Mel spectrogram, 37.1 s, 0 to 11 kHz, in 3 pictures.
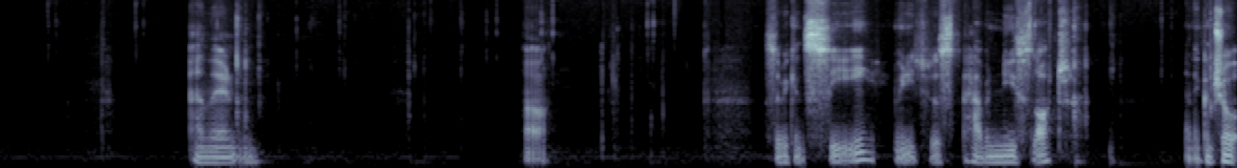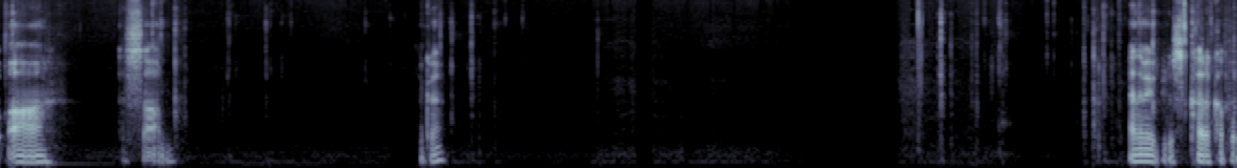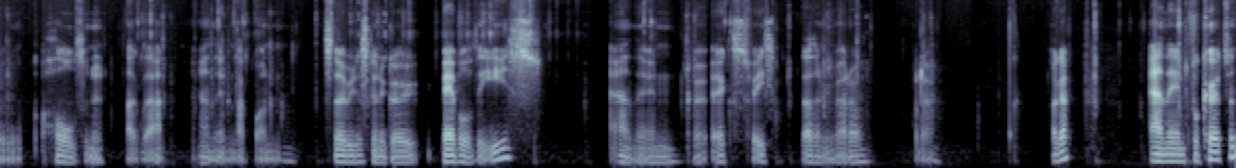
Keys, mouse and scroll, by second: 1.3-2.3 drag, 2.3 Tab, 2.6 z, 2.9 scroll down 1, 3.1-3.5 middle drag, 3.4 z, 4.1 alt+a, 4.3-4.9 middle drag, 4.9 right click, 5.4 right click, 6.4-10.8 drag, 10.8 Tab, 11.1 z, 11.6 z, 12.4 ctrl+i, 13.8 drag, 14.1 Tab, 14.6 z, 15.1 alt+a, 15.2 scroll down 1, 15.3-16.2 middle drag, 16.8 scroll up 5, 17.0 z, 17.4 shift+middle click, 18.3-18.9 scroll up 5, 21.7 z, 22.2 shift+middle drag, 22.4-22.8 scroll up 1, 22.8 right click, 23.0 scroll up 1, 23.2 Tab, 23.4 z, 23.7-24.1 shift+middle drag, 24.1 scroll down 1, 24.3 shift+middle click, 24.5 scroll up 1, 24.7 ctrl+r, 26.4 z, 26.5-26.8 right drag, 26.8 ctrl+r, 27.4 2, 27.7-30.6 shift+right drag, 30.6 ctrl+b, 31.6 x, 32.3 Tab, 32.5 drag, 32.6 z, 33.0 alt+a, 33.3 z, 33.7-34.1 scroll down 9, 33.9 z, 35.7 z, 35.8 scroll down 4, 36.0-37.1 shift+middle drag, 36.6 shift+a.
